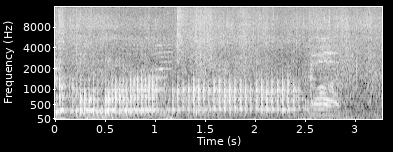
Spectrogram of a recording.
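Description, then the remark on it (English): Steller sea lions at the Alaska Sea Life Center roar and growl in a steady, throaty drone with a pulsing texture, ending in a short rising-and-falling bellow. The calls are fairly loud. “If you listen to them enough, you can tell which animal is vocalizing. They have their own pitch.”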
